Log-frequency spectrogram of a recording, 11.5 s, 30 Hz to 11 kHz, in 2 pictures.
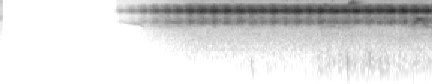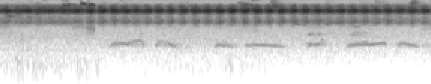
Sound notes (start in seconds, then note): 1.3 insects chirping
